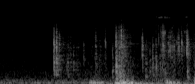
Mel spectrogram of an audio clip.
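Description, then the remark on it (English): A locked and barred library door is rattled and shaken, a quick series of clattering thunks and metallic jolts that grow louder and more insistent over a couple of seconds. “They already locked and barred the doors.”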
